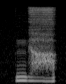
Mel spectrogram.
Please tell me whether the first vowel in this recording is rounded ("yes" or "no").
no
